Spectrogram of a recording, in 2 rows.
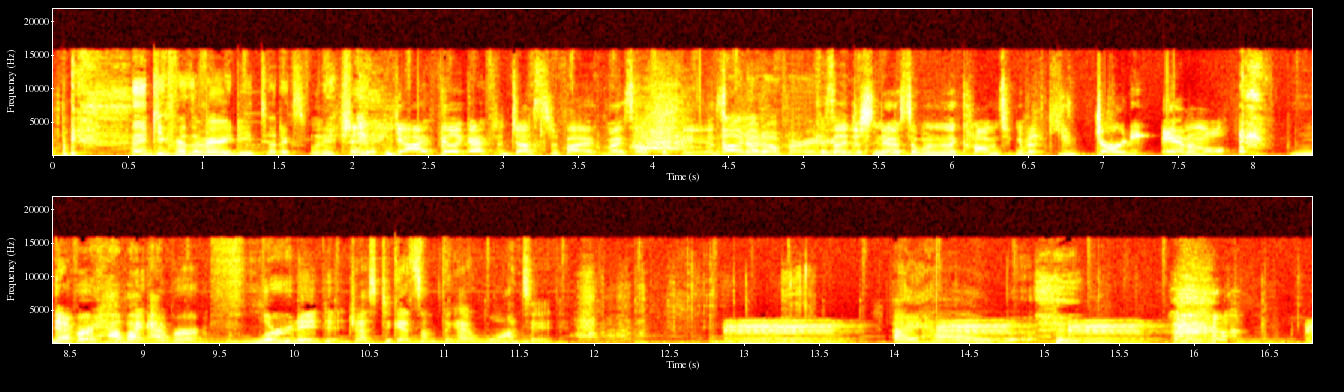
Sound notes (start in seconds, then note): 12.8 buzzer; 15.1 buzzer; 15.8 laughs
